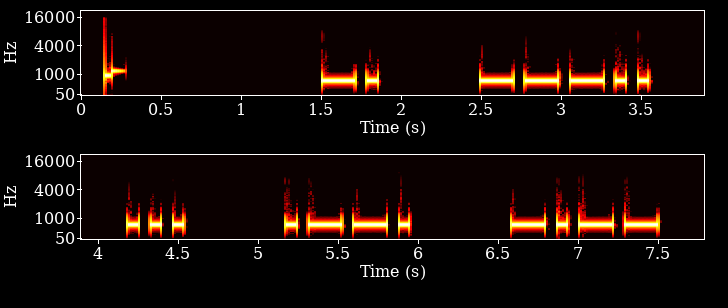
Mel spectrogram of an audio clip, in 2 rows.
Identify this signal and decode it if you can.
Morse code, heard as a keyed tone, about 17 wpm, spaced as for 10 wpm, 700 Hz. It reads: N8SPY
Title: USA Call Signs - 5 Characters - 3x Character Spacing - 17wpm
